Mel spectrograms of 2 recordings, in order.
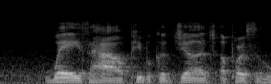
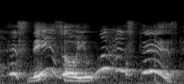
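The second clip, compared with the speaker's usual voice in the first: a giggly high mock voice; high laughing imitation; 6 dB louder than usual. Imitating him after sneezing on her, high laughing voice. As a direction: squeal it high, laughing through it.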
